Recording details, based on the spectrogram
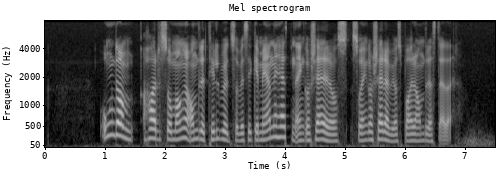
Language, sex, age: Norwegian, female, 29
